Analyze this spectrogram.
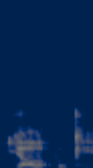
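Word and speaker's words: Joulupukki: but Julupuki, right? Julupuki, which means... – Yalupuki. Yalapuki, yeah. Yalapuki? Like the J would probably be more of a Y sound, but yeah.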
